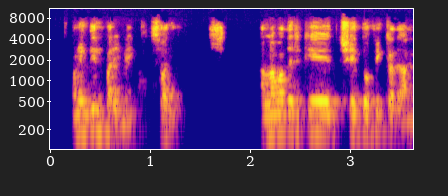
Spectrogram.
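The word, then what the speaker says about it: ث: ওকে, তাহলে আমরা যেটা শিখতেছিলাম, সবাই আমাদেরকে খেয়াল করেন। জিব্বার আগা, এই দুই দাঁতের আগে লাগাবো, লাগিয়ে হালকা বাতাস বের করো, বের করে জাস্ট একটা আলিফ টানিয়ে আমরা উচ্চারণ করবো।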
